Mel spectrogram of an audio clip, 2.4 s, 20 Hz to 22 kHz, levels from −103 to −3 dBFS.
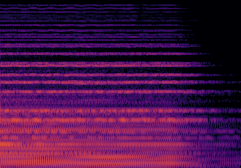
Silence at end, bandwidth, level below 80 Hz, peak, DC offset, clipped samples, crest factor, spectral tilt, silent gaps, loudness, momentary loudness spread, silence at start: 0.15 s; over 20 kHz; -70 dBFS; -32 dBFS; under 0.1%; under 0.1%; 14 dB; -4 dB/octave; none; -46 LUFS; 10 LU; 0 s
